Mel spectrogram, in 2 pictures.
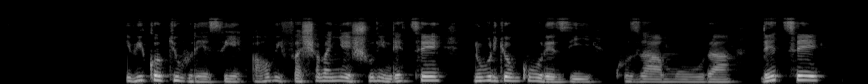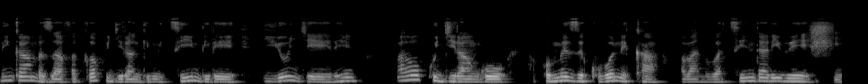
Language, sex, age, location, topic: Kinyarwanda, male, 18-24, Kigali, education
